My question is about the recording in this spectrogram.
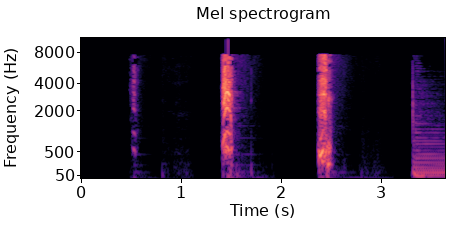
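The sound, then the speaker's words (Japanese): Two sharp, loud hiccups about a second apart, each a short abrupt gulp, preceded by a faint click, from hiccups that have not stopped since morning, with a voice starting to speak right at the end. “なんだ、しゃっくりか。ビビった。朝から止まらないんだよ。”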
